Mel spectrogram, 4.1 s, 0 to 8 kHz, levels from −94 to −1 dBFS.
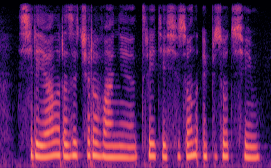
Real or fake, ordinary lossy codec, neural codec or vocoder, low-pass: real; Opus, 64 kbps; none; 7.2 kHz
